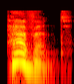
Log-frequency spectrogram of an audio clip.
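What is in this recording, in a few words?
"haven't", British English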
